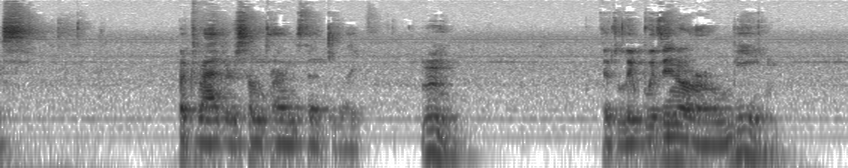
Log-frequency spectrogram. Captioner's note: grunt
